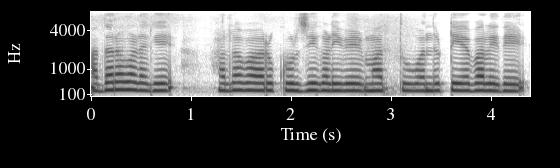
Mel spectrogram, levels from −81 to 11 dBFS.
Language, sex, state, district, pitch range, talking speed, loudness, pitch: Kannada, female, Karnataka, Bidar, 245-255 Hz, 110 wpm, -14 LUFS, 245 Hz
